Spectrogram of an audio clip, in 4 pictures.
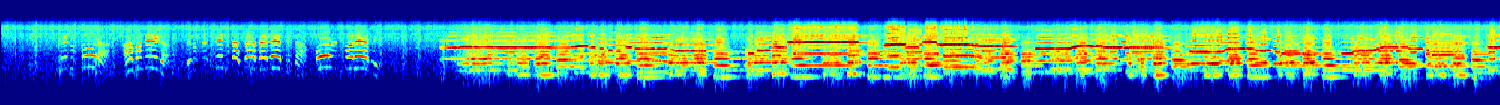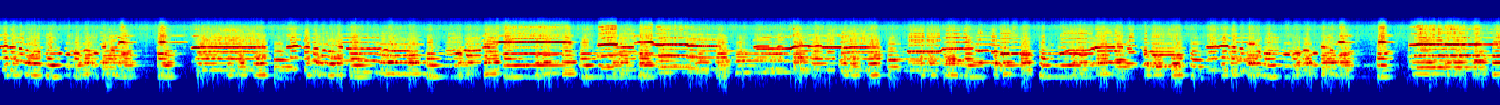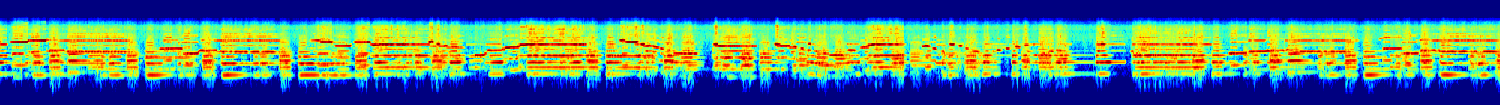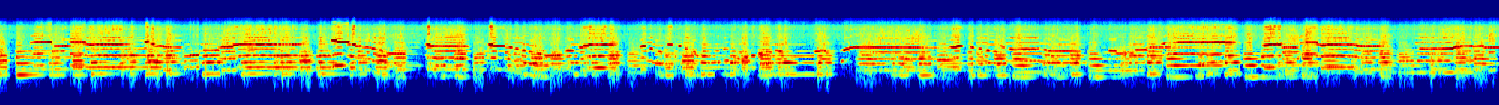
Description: O gênero musical foi descrito como "Havaneira".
